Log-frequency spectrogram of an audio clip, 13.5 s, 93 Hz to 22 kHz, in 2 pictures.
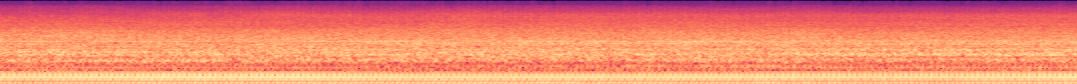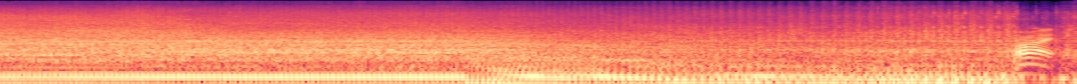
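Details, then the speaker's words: Older Honda generator with GX390 single-cylinder engine (stator bad), full oil before no-oil test: steady, even single-cylinder drone with no knocks or misses, then winds down as shut off; engine healthy. "So, we show that the generator does work and everything."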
